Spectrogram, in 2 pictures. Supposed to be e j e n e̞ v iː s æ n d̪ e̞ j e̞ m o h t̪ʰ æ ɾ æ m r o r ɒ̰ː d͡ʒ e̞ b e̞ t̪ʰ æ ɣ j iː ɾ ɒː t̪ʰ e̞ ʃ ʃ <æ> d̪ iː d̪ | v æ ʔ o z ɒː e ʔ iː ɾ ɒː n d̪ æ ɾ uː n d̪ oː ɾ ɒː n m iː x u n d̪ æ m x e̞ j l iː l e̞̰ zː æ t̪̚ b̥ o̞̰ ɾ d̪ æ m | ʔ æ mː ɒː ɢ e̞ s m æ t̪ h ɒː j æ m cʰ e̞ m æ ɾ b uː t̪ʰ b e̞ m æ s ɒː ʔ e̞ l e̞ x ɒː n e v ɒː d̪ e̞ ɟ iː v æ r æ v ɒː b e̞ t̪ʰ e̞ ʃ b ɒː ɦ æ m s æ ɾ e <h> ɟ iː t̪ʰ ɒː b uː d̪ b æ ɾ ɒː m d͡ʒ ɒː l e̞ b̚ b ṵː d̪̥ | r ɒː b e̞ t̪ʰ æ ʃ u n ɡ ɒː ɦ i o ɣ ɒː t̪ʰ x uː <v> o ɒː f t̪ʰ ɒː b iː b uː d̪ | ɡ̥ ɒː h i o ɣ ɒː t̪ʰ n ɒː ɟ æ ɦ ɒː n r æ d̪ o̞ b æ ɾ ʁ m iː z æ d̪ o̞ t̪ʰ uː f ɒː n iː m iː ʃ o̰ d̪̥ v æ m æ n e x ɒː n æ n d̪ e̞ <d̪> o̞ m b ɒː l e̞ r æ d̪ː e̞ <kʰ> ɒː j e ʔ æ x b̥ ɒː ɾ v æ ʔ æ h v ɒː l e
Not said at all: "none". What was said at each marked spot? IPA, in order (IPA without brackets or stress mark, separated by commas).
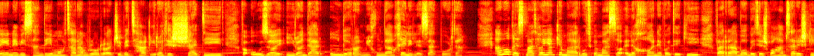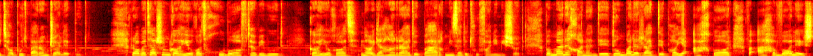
æ, ʃ, b, d̪, pʰ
